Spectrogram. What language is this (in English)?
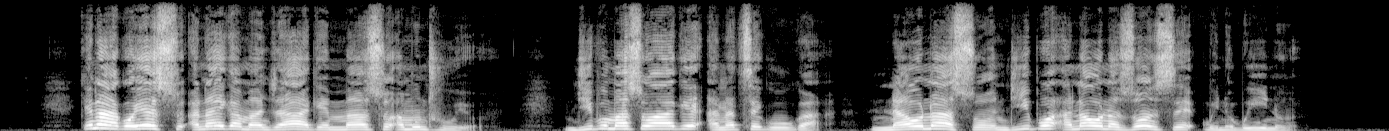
Nyanja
